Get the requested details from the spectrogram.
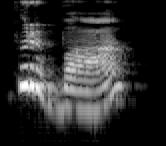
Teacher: у першому слові верба звук голосний е не наголошений тому він вимовляється чується наближено до звука и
